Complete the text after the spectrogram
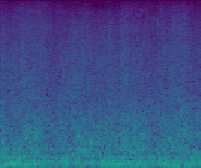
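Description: A horse gallops splashing through water.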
